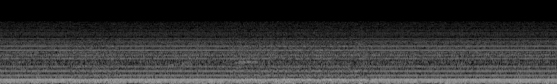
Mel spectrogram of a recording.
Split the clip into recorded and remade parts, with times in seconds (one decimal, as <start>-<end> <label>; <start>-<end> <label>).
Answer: 0.0-0.7 recorded; 0.7-1.2 remade; 1.2-2.3 recorded; 2.3-3.7 remade; 3.7-5.6 recorded

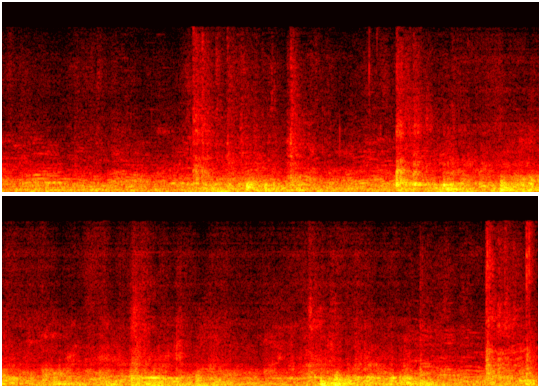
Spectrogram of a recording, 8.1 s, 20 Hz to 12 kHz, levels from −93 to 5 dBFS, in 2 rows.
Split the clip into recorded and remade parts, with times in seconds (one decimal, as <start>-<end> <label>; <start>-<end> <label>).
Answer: 0.0-3.4 recorded; 3.4-7.1 remade; 7.1-8.1 recorded

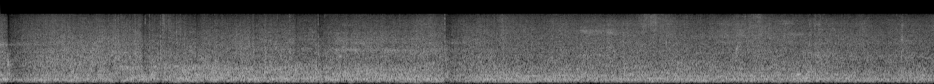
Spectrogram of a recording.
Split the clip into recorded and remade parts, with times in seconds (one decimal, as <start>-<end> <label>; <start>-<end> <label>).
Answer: 0.0-9.3 recorded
